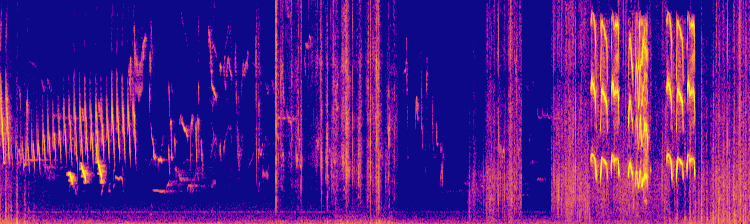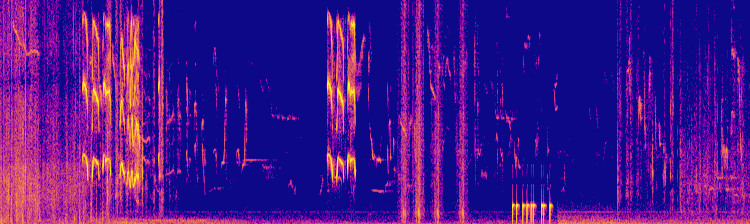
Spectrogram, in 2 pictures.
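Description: Bird chirps in short, quick clusters, loudest about a third of the way in and again twice more before the middle of the second half, with quieter rustling noises between them and a brief run of clicks near the end.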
